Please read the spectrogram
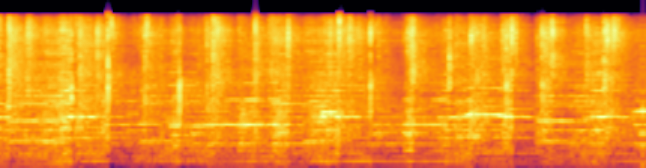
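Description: Traditional folk tune played live on tin whistle, acoustic guitar, banjo and mandolin, with a high whistle melody over strummed chords. Hands clap along to the beat throughout.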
